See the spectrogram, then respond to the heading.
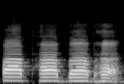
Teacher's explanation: ये चार अक्षर आपके ओष्ठ से उच्चारित होते हैं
